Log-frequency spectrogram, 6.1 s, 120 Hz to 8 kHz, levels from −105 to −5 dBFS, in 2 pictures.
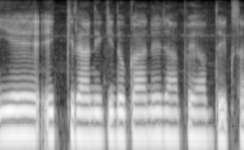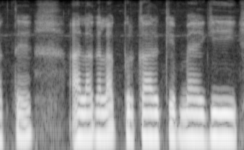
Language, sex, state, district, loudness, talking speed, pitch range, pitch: Hindi, female, Madhya Pradesh, Bhopal, -15 LUFS, 155 wpm, 165-175 Hz, 170 Hz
